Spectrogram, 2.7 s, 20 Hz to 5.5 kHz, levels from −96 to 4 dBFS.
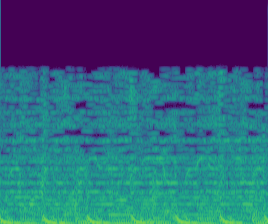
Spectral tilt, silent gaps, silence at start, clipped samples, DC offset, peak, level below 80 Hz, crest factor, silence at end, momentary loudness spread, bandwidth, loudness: -10.5 dB/octave; none; 0 s; under 0.1%; 2%; -10 dBFS; -24 dBFS; 12 dB; 0 s; 1 LU; 4 kHz; -22 LUFS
